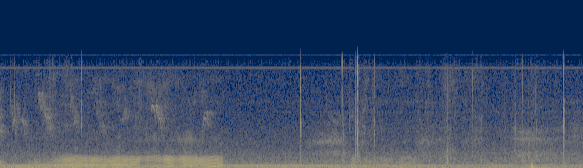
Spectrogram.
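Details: Precious, a male domestic cat fed alongside Salem and Lee, growls over his food. A rough, wavering growl lasts about two seconds, then fades into clicks and rustling, with a constant electrical hum.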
